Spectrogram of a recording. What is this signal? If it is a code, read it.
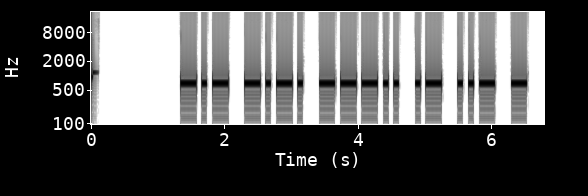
Morse code, heard as a keyed tone, about 15 wpm, 700 Hz. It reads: KC8AUT
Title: USA Callsign DE Callsign - 6 Characters - 15wpm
